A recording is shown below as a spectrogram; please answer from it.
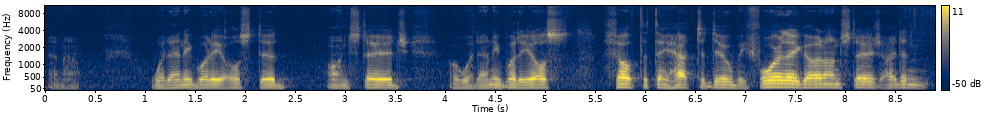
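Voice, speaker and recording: An older man from Connecticut, a drummer, answering interview questions slowly and haltingly, with many pauses and trailing soft phrases. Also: on the low side, level tone. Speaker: drummer interviewed about his band.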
